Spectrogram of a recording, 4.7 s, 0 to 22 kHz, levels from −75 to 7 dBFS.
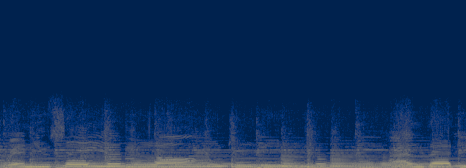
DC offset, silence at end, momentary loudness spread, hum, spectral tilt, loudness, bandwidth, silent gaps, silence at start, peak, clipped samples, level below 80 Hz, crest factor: under 0.1%; 0 s; 5 LU; none; -7.5 dB/octave; -27 LUFS; 9.8 kHz; none; 0 s; -14 dBFS; under 0.1%; -40 dBFS; 12 dB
